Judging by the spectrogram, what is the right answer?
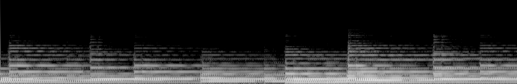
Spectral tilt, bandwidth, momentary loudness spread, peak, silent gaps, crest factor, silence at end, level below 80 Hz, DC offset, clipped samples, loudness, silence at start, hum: -14.5 dB/octave; 2.9 kHz; 7 LU; 0 dBFS; none; 14 dB; 0 s; -44 dBFS; under 0.1%; under 0.1%; -15 LUFS; 0 s; 50 Hz at -25 dBFS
